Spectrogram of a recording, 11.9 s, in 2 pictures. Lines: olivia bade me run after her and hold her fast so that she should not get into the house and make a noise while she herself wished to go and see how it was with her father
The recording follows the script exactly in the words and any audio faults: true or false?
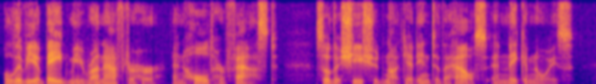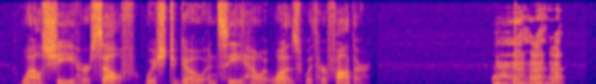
false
